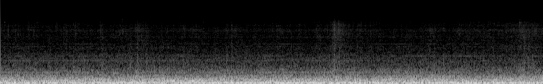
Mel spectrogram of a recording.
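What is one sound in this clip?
Wheels rumble low on the runway.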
